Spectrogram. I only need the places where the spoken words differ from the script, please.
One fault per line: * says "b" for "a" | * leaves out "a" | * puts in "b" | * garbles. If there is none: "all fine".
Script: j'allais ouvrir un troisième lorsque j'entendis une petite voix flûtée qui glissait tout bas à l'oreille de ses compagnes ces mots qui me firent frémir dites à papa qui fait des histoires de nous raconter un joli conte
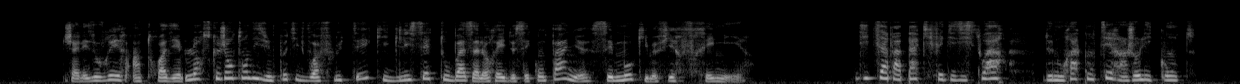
all fine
